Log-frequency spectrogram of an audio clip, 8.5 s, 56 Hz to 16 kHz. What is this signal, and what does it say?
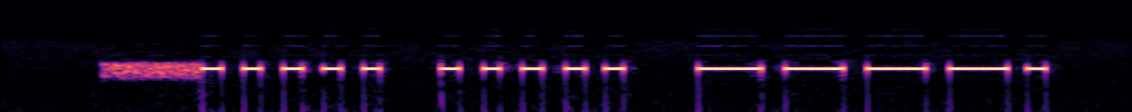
Morse code, heard as a keyed tone, about 8 wpm, 2600 Hz, with noise. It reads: 559
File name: qso1-qrs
